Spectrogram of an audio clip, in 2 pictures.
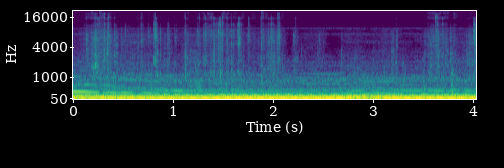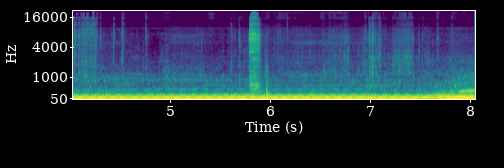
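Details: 2003 Subaru Impreza WRX (GDA), EJ205 engine, 5-speed manual, 148,345 km: heavy, steady low rumble with an uneven beat of roughly three pulses a second. Abnormal engine noise, source unknown; engine to be torn down to check.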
